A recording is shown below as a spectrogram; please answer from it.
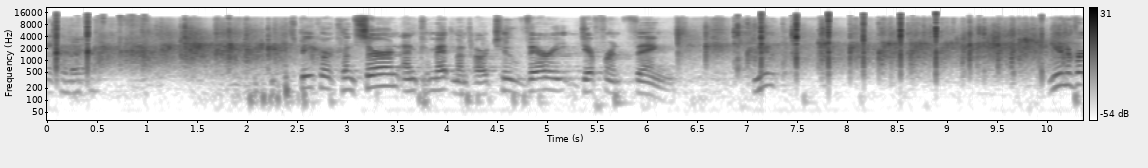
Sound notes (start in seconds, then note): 3.6 applause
